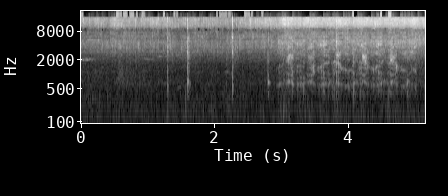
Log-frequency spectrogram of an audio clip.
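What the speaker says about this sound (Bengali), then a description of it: "বাটারটা ভালোভাবে গলিয়ে নিয়েছি" Butter melts in a hot wok with a soft, steady sizzle, broken by a few sharp clicks of a utensil, then swelling into a busier bubbling crackle toward the end; no one speaks.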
